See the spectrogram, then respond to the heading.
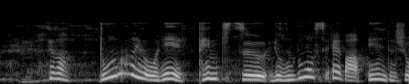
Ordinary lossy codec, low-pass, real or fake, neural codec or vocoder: none; 7.2 kHz; fake; autoencoder, 22.05 kHz, a latent of 192 numbers a frame, VITS, trained on one speaker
